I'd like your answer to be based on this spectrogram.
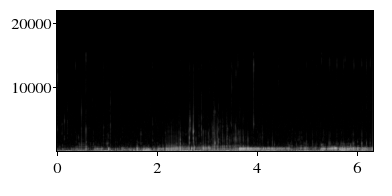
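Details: Recording of a woman's stomach growling: continuous low rumbling and bubbling gurgles rising and falling; normal bowel sounds (borborygmi).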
